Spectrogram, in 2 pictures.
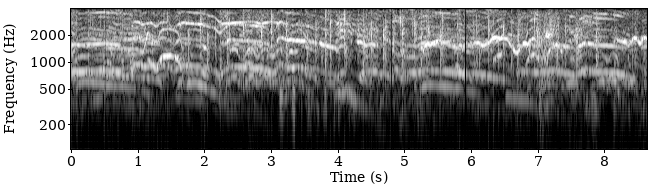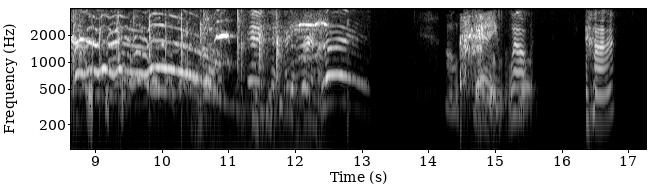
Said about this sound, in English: We're going to give you a great big round of applause.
